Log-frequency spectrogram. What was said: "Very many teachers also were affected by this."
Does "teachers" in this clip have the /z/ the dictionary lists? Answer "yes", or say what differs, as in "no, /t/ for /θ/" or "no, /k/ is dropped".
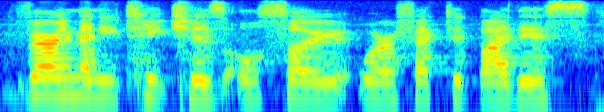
yes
